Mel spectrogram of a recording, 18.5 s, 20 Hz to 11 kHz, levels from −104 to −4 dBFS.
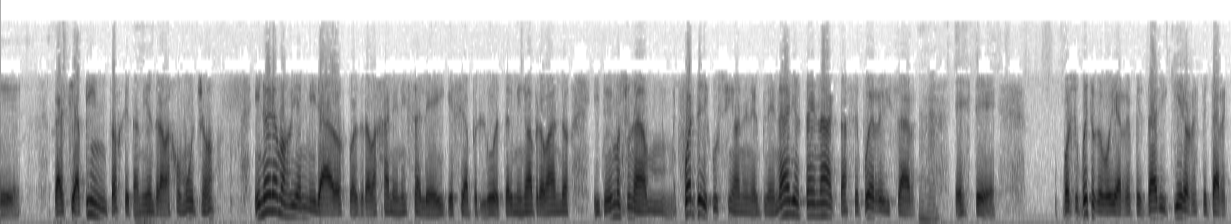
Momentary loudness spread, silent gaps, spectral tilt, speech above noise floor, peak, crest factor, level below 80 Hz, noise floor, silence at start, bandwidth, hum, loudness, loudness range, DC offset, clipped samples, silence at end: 8 LU; none; -8.5 dB/octave; 33 dB; -4 dBFS; 16 dB; -56 dBFS; -54 dBFS; 0 s; 6 kHz; none; -22 LUFS; 3 LU; under 0.1%; under 0.1%; 0.1 s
